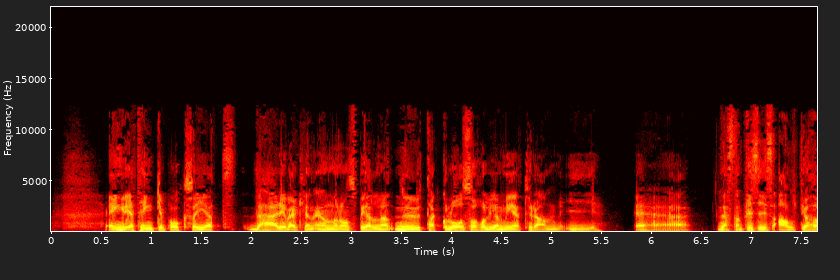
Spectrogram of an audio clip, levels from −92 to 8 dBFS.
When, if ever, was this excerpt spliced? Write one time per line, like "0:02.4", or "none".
none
